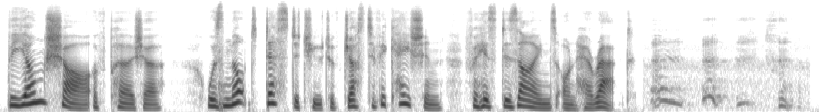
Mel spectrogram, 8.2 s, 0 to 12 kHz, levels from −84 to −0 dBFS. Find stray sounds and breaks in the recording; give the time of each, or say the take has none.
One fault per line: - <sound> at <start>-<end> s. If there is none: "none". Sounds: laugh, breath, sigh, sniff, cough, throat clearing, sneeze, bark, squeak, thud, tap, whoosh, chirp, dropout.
- laugh at 6.5-8.0 s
